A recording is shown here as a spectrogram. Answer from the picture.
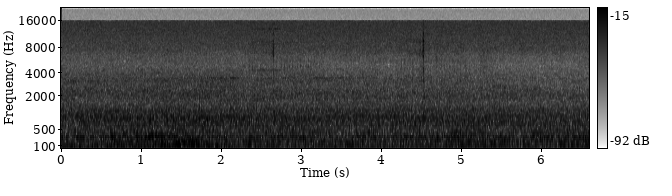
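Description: Steady low rumble of a GWR Class 800 intercity train approaching on the line through the station.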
